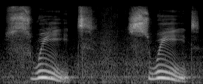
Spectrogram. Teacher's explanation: không đi à a sweet sweet nhớ đừng đọc là Switch đừng có lên giọng mà chúng ta hãy xuống dần giọng của chúng ta với cái ngữ điệu của từ này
